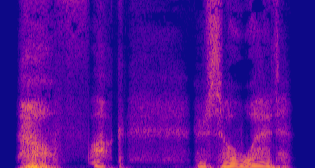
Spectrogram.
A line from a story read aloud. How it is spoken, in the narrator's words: I muttered, and despite my efforts to keep my voice steady, my words shook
